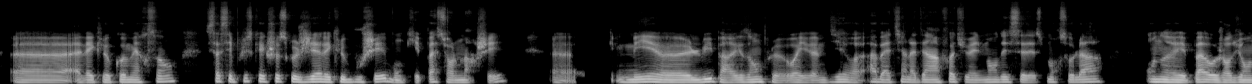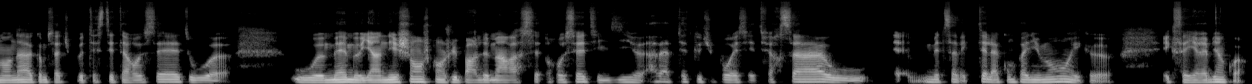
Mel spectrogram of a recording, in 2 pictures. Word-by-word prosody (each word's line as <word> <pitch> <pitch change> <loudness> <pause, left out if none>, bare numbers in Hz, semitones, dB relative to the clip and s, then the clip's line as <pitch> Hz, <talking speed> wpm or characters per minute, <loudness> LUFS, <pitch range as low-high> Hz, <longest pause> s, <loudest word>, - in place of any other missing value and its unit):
heu, - - 0
avec 100 0 +1
le 105 - +3
commerçant, 110 +7 -1 0.3
ça - - -1
c'est 135 - +1
plus 145 +5 -4
quelque 135 -2 +1
chose 140 0 +2
que 130 - +5
j'ai 120 +3 +5
avec 115 -2 +4
le 115 - +4
boucher, 115 +5 +2
bon, 105 -6 -1
qui - - -8
est - - -12
pas 115 +1 0
sur 110 -3 -1
le 100 - 0
marché. 105 +9 -1 0.5
Heu - - -5 0.5
mais 115 +3 +4
heu, 105 -2 +5
lui 115 +5 +4
par 105 -4 0
exemple, 110 +1 0
ouais, 105 0 +1
il - - -3
va 100 - +1
me 105 - -3
dire: 110 +1 -2
«Ah 125 -1 -2
bah 105 -1 +1
tiens 115 +3 -4
la 105 - 0
dernière 110 0 +2
fois 120 - +1
tu 115 0 -6
m'as 105 - +1
demandé 110 +2 0
ces 100 -3 -1
ce 100 - -9
morceau-là, 115 +2 -1 0.4
on 120 -1 +1
n'avait 110 -3 +4
pas. 110 +3 +3
Aujourd'hui 105 0 +3
on - - +3
en 100 0 +1
a, 110 0 +2
comme 110 -1 -3
ça, 105 -1 -3
tu 105 - -15
peux - - -5
tester - - -6
ta 100 - -2
recette» 115 +3 -2
ou, 100 -2 -1
heu, - - -4 0.7
ou 100 -1 +1
heu, 100 - +5
même 110 +1 +5
il 100 - +4
y - - +6
a 100 - +5
un 105 +1 +2
échange 115 +1 +4
quand 110 -2 -1
je 110 - -10
lui 105 - -3
parle 100 -1 -2
de 105 - 0
ma 100 0 +1
ras 100 -1 -4
recette, 115 +3 -3
il 95 - -5
me 95 - -7
dit: 105 +1 -6
«Ah 130 - -9
bah 120 -1 -4
peut-être 115 +1 -12
que - - -9
tu 115 - -13
pourrais 105 -2 -3
essayer 100 -1 -11
de - - -15
faire 110 +2 -10
ça 120 -1 +2
ou 95 -3 -3 0.5
mettre 110 -2 -4
ça 115 - -3
avec 105 - -9
tel 130 -4 +1
accompagnement 110 +2 -1
et 95 - -4
que - - -8 0.5
et - - -2
que - - -9
ça 105 - -1
irait 100 +1 0
bien» 115 -1 +2
quoi. - - -9
110 Hz, 245 wpm, -22 LUFS, 105-115 Hz, 0.7 s, y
